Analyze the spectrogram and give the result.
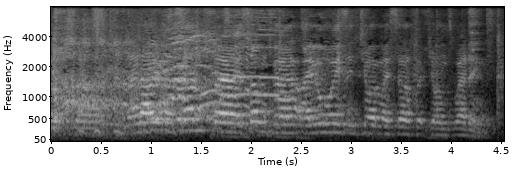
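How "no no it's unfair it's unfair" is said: louder, slow mock complaint; teased guest playfully protesting that it's unfair. Real, not acted.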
